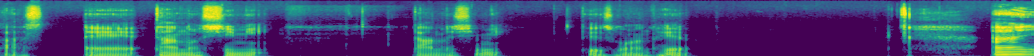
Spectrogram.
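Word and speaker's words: 楽しみ: Then there's this one, which is something fun or happiness, and is pronounced as tanoshimi.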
